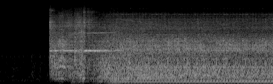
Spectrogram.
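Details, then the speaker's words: Kubota BX25 small diesel tractor, warm, glow plugs used: with throttle advanced past a click, faulty fuel shutoff solenoid lets fuel through and engine catches at once, settling into steady even run; fuel shutoff solenoid fault. "so this here right here this is the fuel shut off solenoid so when it activates it turns the fuel off which shuts the engine off"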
